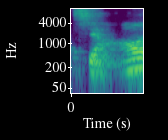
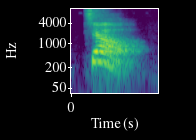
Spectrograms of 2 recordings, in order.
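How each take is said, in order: First: It is said with the second tone. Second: It is said with the fourth tone. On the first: "nada dua" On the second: "nada empat"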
